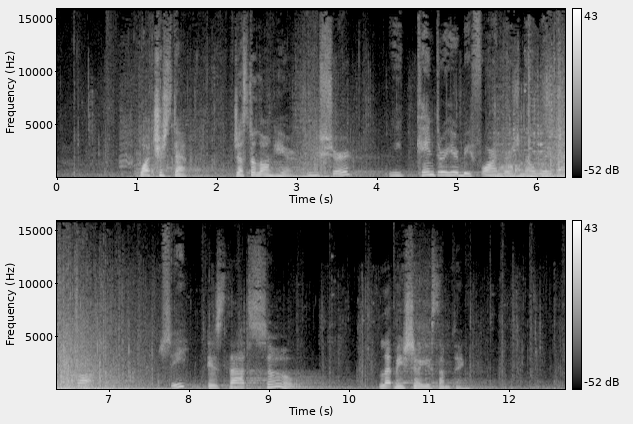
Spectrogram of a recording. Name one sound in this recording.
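A man speaks in a deep, low voice.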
